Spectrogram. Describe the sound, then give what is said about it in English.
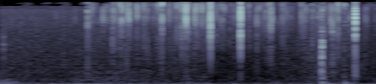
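The crackly Dutch Crunch (Tiger Bread) topping on a baked roll being lightly squeezed: a soft, steady rustle broken by a series of sharp, irregular crisp crackles and snaps, with no voices. “I'm just lightly squeezing the crackly topping on this roll.”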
